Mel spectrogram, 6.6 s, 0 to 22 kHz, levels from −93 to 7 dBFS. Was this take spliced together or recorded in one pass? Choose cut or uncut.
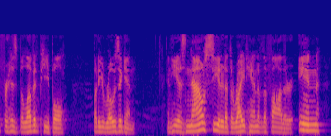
uncut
